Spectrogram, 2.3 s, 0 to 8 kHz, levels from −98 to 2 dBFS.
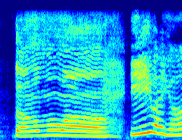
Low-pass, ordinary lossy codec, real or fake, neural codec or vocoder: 7.2 kHz; none; fake; codec, 16 kHz, 8 kbps, FreqCodec, smaller model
